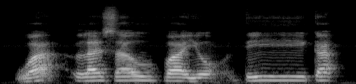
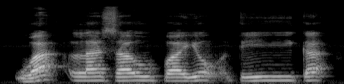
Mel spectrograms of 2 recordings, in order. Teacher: Jadi huruf lam dengan huruf sin ini bersambung ya membacanya, tidak terjeda ya. Jadi membacanya wa la saufa yu'tika.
